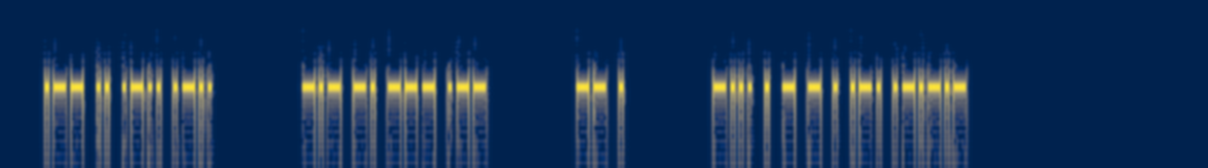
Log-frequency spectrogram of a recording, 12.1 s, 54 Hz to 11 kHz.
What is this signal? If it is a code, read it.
Morse code, heard as a keyed tone, about 28 wpm, 700 Hz. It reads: WILL KNOW ME BETTER.
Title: 3x Word-Spacing - Sentences from Top 400 Words - 28wpm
